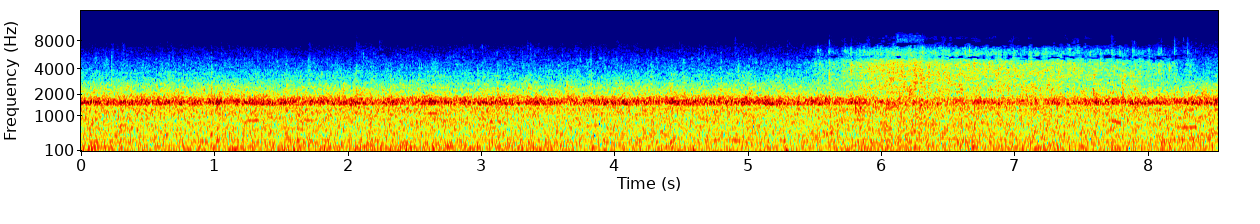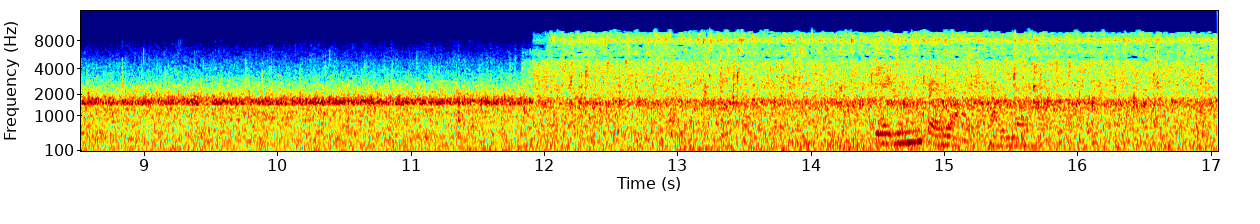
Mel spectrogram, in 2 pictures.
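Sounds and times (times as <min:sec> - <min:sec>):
heavy rain: 0:05.3 - 0:10.7, 0:11.8 - 0:17.0
floodwater flowing: 0:05.5 - 0:09.2, 0:11.8 - 0:17.0.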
